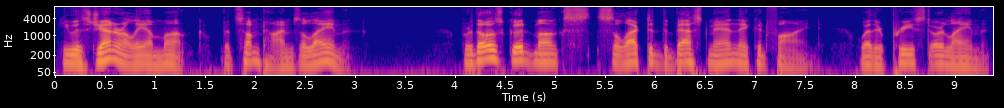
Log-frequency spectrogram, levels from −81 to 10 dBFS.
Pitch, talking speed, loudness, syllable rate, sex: 100 Hz, 155 wpm, -22 LUFS, 4.7 syllables/s, male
